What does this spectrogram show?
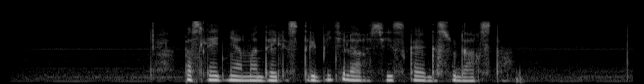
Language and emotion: Russian, neutral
